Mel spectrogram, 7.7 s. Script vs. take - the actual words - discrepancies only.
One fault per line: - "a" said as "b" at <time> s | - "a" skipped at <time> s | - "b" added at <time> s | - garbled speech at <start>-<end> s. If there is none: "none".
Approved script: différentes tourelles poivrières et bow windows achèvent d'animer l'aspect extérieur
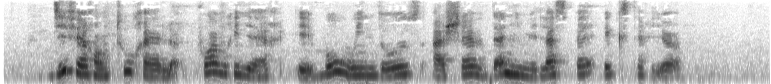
none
